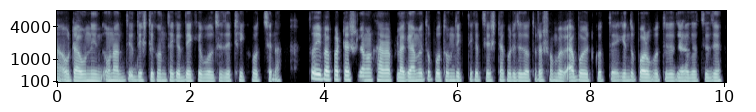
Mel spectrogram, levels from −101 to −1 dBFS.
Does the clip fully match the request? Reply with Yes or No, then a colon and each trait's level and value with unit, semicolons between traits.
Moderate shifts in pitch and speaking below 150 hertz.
No: narrow, 1.4 semitones; medium, 140 Hz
